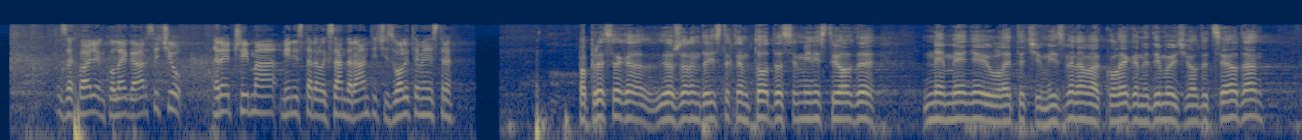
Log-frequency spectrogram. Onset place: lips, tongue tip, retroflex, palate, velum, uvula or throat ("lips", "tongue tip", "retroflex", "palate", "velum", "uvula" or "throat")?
tongue tip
